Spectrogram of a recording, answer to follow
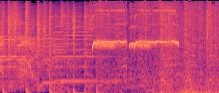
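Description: A whistle blown in two blasts about two seconds in, a short one then a longer one at a high, steady pitch, signalling the start of a tug-of-war pull. Background music with a regular beat runs underneath.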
